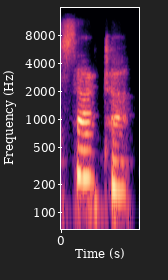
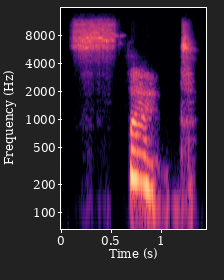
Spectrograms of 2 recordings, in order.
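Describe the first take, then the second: First: An extra vowel sound follows the final t. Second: The word ends crisply on a bare t. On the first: The speaker calls it wrong. "The word is not sata" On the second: The speaker calls it right. "Spit out that last sound"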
